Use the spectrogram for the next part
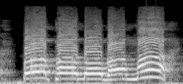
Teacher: ये प वर्ग भी कहां से बोला जाता है, होठ से, ओष्ठ से बोला जाता है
